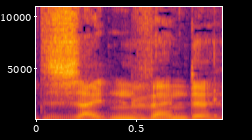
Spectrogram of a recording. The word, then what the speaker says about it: Zeitenwende: Is it Zeitenwende? – Yeah, which no one can pronounce in the outside world, but it was actually very good how you pronounced it, but it's so that's how it's called, a changing of times.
